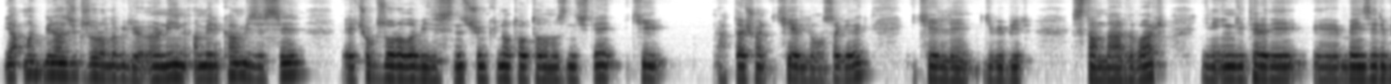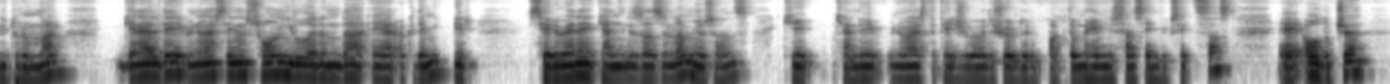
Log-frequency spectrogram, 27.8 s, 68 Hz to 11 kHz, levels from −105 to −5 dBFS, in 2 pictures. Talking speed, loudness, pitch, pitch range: 125 wpm, -22 LUFS, 100 Hz, 95-120 Hz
